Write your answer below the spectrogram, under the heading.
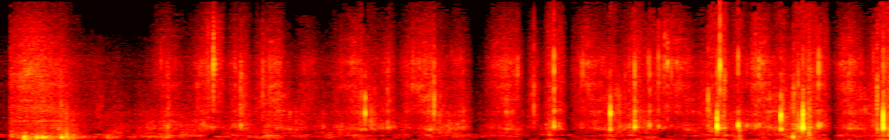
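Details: Mindy, a Shetland Sheepdog, licks peanut butter indoors; wet smacking clicks come in quick irregular bursts, sharper and denser toward the end, with quiet pauses between licks.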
